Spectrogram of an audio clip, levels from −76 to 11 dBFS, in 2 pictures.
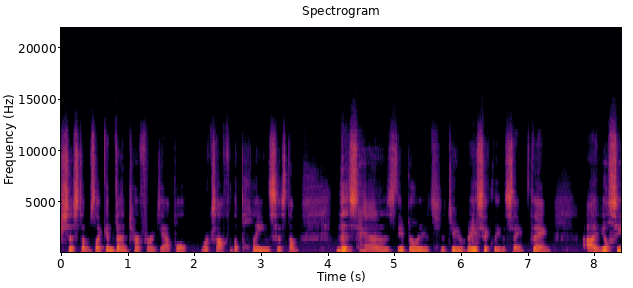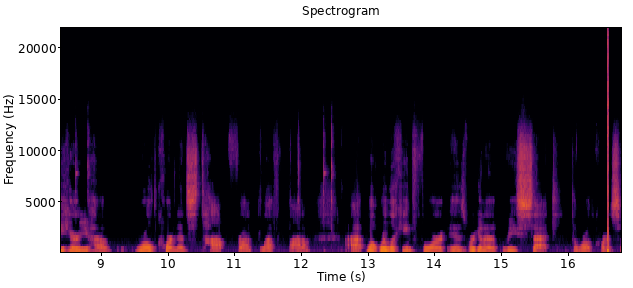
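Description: A loud, hard-edged rasp of static, pushed off to one side, flashes up at 16.6 s and stops as abruptly as it starts. This is file tags played as audio: a block of text metadata was decoded as if it were sample data.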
